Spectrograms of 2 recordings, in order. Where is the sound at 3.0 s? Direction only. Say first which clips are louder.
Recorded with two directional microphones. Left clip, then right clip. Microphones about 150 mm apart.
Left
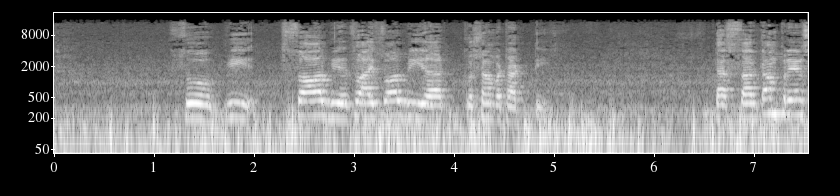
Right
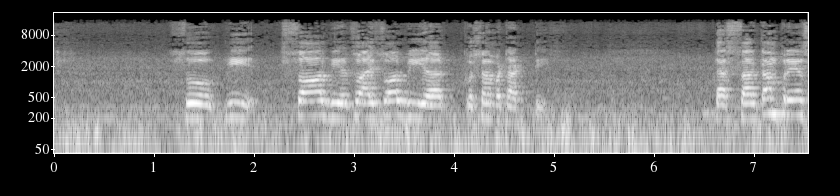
Even; 50° left (ahead or behind).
